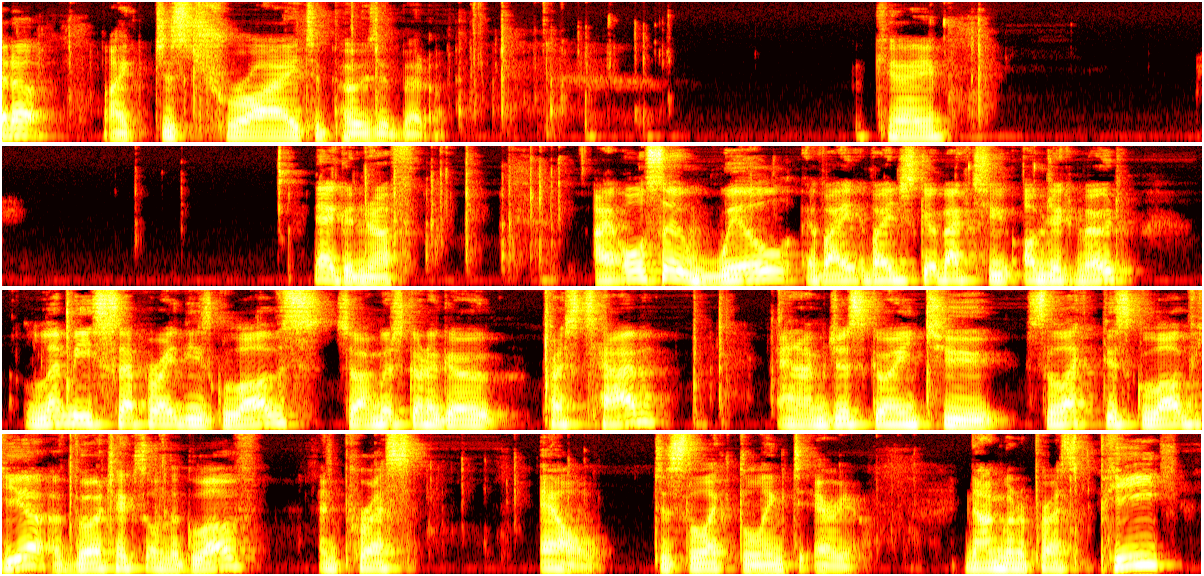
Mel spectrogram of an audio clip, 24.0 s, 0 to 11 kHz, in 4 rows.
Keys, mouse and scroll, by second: 0.3 ctrl+z, 0.8 middle click, 1.8-2.2 shift+middle drag, 2.4 middle click, 2.8 r, 4.8-7.5 middle drag, 7.8 shift+middle drag, 8.2 middle drag, 8.6 Tab, 9.8 Tab, 10.7 click, 12.2 click, 14.6 Tab, 15.4 shift+middle click, 16.5 click, 18.5 shift+middle click, 20.7 l, 23.2 p.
